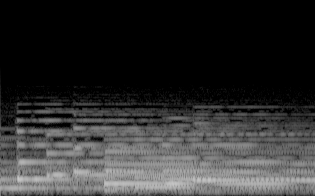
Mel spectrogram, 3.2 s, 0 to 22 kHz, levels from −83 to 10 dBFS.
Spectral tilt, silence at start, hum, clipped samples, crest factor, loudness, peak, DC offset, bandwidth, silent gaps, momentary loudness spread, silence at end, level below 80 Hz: -11 dB/octave; 0 s; none; under 0.1%; 12 dB; -18 LUFS; -4 dBFS; under 0.1%; 2.6 kHz; none; 4 LU; 0 s; -56 dBFS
